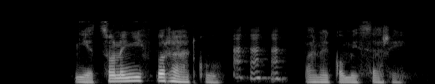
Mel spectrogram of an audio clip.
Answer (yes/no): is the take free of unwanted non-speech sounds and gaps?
no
